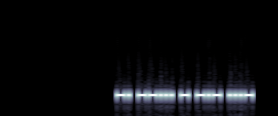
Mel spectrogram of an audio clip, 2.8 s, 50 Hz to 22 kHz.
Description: Morse code, heard as a keyed tone, about 46 wpm, 700 Hz. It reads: N7TKV
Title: USA Call Signs - 4x Character Spacing - 45wpm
